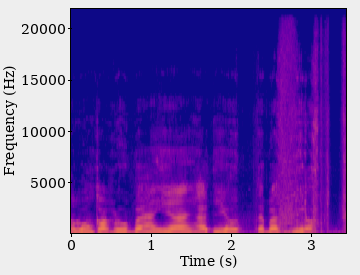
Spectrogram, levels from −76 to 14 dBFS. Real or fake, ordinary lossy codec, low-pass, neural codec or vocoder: fake; none; none; codec, 44.1 kHz, 1.7 kbps, Pupu-Codec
